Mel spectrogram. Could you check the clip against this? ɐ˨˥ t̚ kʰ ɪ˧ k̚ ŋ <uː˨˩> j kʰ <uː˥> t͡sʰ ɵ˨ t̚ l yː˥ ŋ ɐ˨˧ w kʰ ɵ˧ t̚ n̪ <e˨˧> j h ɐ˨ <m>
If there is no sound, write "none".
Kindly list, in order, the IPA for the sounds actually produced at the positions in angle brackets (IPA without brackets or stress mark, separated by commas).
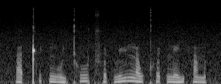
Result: uː˨˩, uː˥, e˨˥, m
